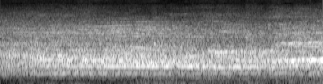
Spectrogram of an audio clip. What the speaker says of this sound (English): Crowd not happy with that.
